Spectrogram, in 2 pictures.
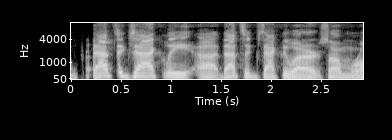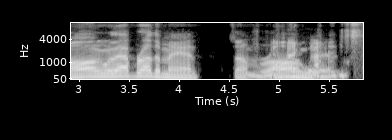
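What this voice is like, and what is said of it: Donovan McNabb impression. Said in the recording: “my Donovan McNabb impression ... Donovan McNabb impression”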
